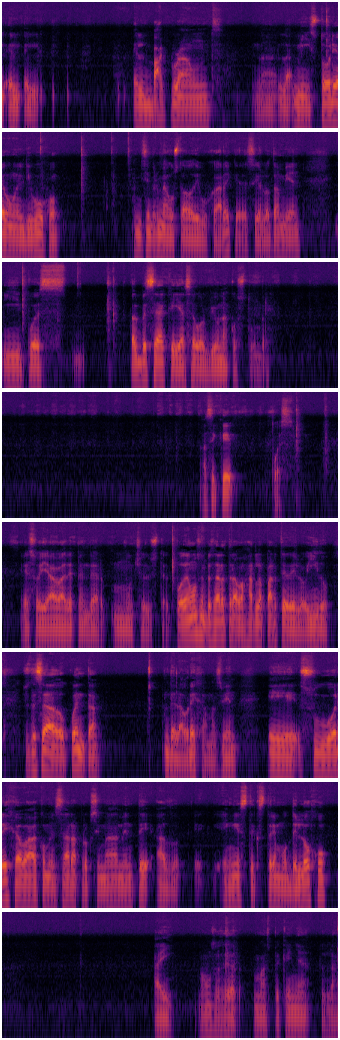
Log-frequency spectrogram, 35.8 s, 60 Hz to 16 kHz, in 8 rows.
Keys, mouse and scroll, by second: 2.3 click, 4.2 middle click, 5.3 shift+middle click, 5.9 shift+middle click, 6.4 shift+middle click, 7.4 shift+middle click, 8.8 middle click, 9.6-10.4 middle drag, 11.1 f, 11.3 click, 11.7-18.0 drag, 18.2 shift+middle click, 18.7-21.0 shift+drag, 21.0 shift+middle click, 21.6 shift+middle click, 22.3 middle click, 33.1-34.4 drag, 35.1 f, 35.6 click.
